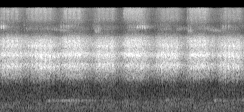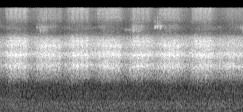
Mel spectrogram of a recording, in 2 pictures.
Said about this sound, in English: Sometimes, large numbers of katydids call in unison. Listen to this raucous chorus calling loudly in a southern swamp, interrupted only by the hoots of a barred owl.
